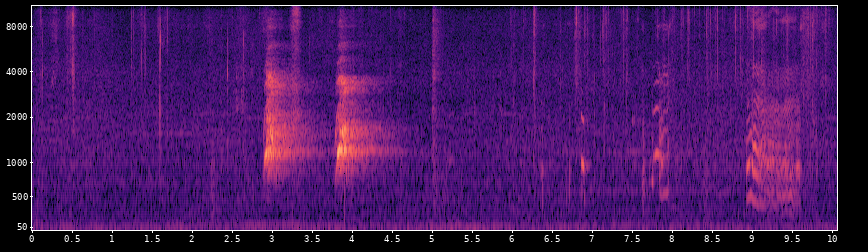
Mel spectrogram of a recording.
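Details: A Shih Tzu at a pet shop gives two sharp, high yapping barks, then softer whining whimpers.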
